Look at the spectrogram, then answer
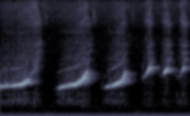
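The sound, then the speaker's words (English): A person whistles an imitation of a cardinal's call: three long upward-sliding notes followed by three quicker, higher chirps, clear and fairly loud with no talking. “And if you do learn how to use their call, which is... I think I'm going to do it right now.”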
